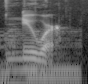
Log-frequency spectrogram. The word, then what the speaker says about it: NEEWER: why I decided to go with the brand NEEWER. I should check if that's how you pronounce that. I'm not great with names, so give me a second here. Okay, it's pronounced NEEWER.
